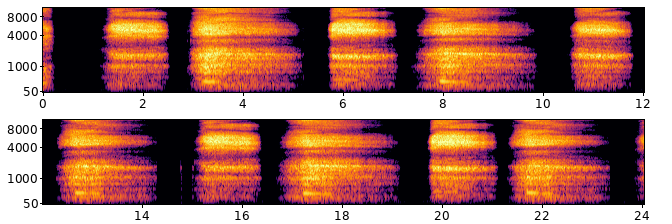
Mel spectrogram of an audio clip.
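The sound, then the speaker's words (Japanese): Deep, slow breathing alone, about ten breaths in five in-and-out pairs. Each shorter airy inhale is followed by a longer, fuller sighing exhale, with steady short pauses between them. “目をつぶって大きく息を吸って、吐いて、吸って、吐いて”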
